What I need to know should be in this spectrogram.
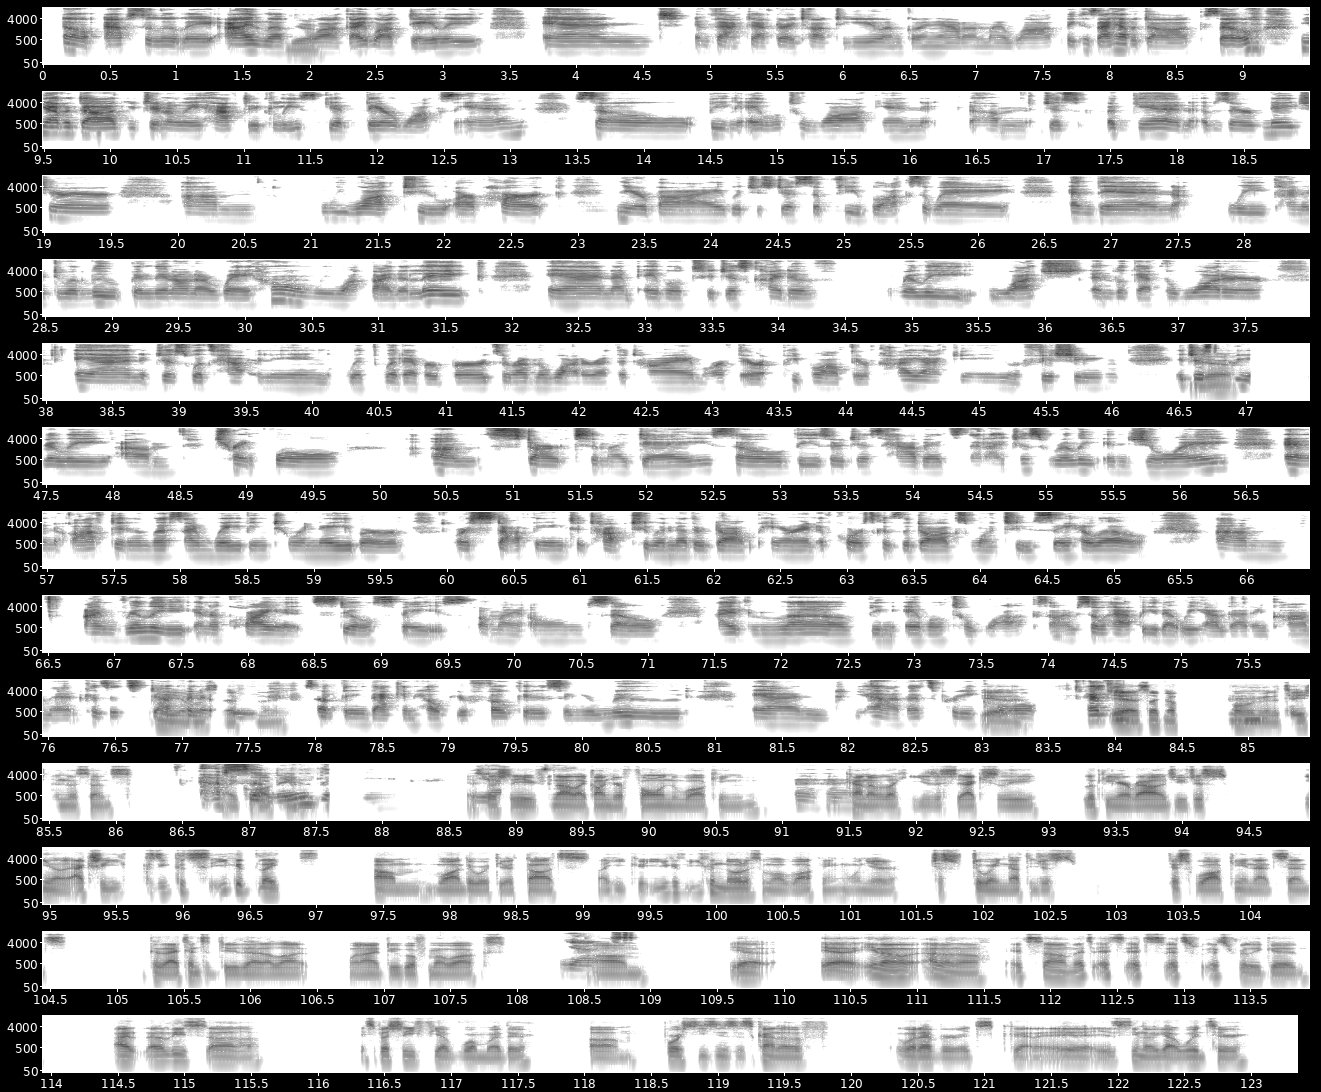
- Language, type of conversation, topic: English, unstructured, What's a small daily habit that quietly makes your life better?
- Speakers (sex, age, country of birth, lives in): female, 55-59, United States, United States; male, 20-24, United States, United States
- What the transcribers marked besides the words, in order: other background noise; tapping; laughing while speaking: "so"; dog barking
